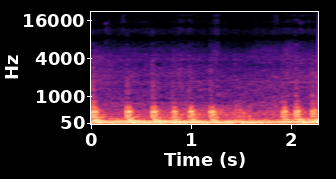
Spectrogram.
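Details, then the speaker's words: Honda Civic G10 (10th gen) with suspension noise complaint when the steering wheel is turned: low repeated thumps over steady engine hum, traced to a dry, binding strut top bearing. "a gente está aqui com esse Civic G10 tá que a gente está reclamando desse barulhinho aqui ó quando vocês Testa o volante"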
